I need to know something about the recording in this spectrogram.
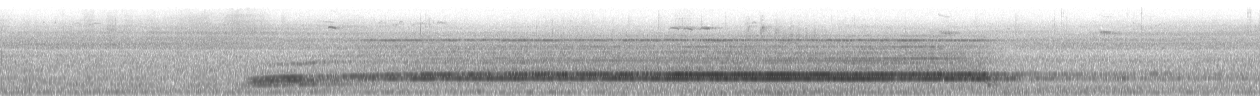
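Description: Steam locomotive whistle: one long blast of about seven seconds, a chord of several tones whose pitch slides up as the whistle opens, then cuts off sharply.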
